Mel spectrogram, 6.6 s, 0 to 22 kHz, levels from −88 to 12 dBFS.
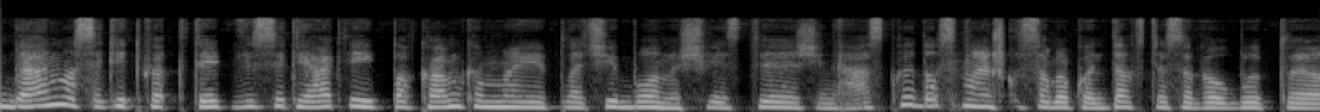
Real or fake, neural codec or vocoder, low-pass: fake; codec, 24 kHz, 0.9 kbps, WavTokenizer, medium music audio release; 10.8 kHz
